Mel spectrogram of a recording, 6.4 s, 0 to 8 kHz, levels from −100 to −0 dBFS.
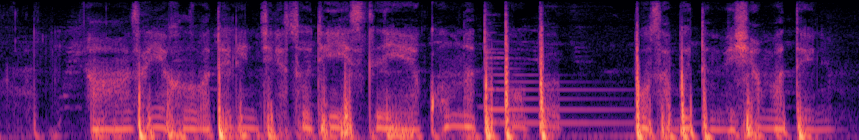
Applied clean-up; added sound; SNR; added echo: none; Plucked string instrument; 19 dB; none.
